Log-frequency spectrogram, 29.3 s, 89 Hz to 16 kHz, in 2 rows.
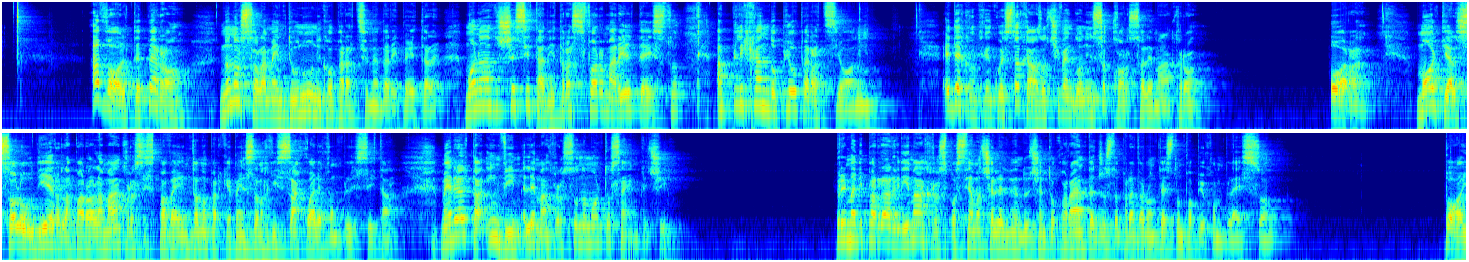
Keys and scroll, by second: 24.7-26.0 typing.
